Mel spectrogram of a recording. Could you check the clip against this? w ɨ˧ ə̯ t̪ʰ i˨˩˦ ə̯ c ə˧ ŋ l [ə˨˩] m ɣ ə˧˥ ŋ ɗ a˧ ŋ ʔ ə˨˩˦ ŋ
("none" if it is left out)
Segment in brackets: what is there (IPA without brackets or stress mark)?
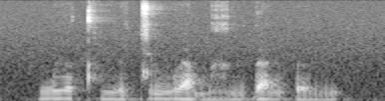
a˨˩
